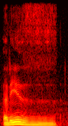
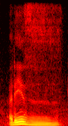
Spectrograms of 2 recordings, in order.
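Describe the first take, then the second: No difference in how they are said.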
